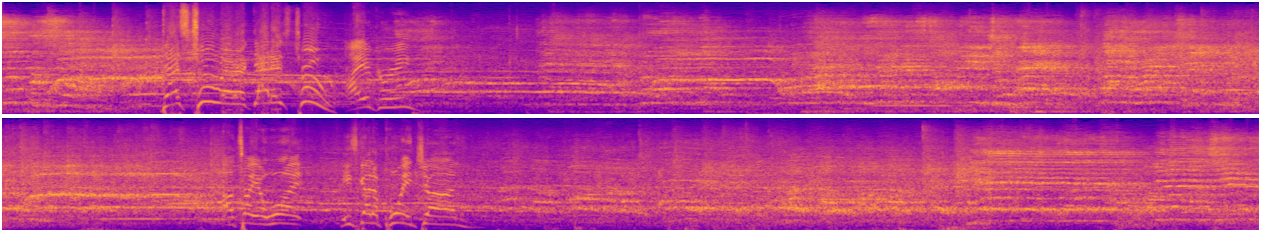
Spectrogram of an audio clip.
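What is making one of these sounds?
A young man speaks loudly into a microphone over loudspeakers in a large echoing hall.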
